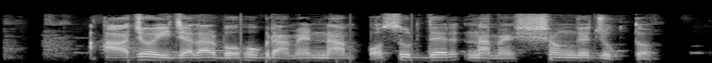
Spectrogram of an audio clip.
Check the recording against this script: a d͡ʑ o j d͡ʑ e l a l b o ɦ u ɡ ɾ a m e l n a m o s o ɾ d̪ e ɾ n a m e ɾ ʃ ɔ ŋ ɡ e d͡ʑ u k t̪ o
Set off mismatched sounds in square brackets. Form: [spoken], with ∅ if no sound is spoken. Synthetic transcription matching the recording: a d͡ʑ o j d͡ʑ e l a [ɾ] b o ɦ u ɡ ɾ a m e [ɾ] n a m o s [u] ɾ d̪ e ɾ n a m e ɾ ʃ ɔ ŋ ɡ e d͡ʑ u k t̪ o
